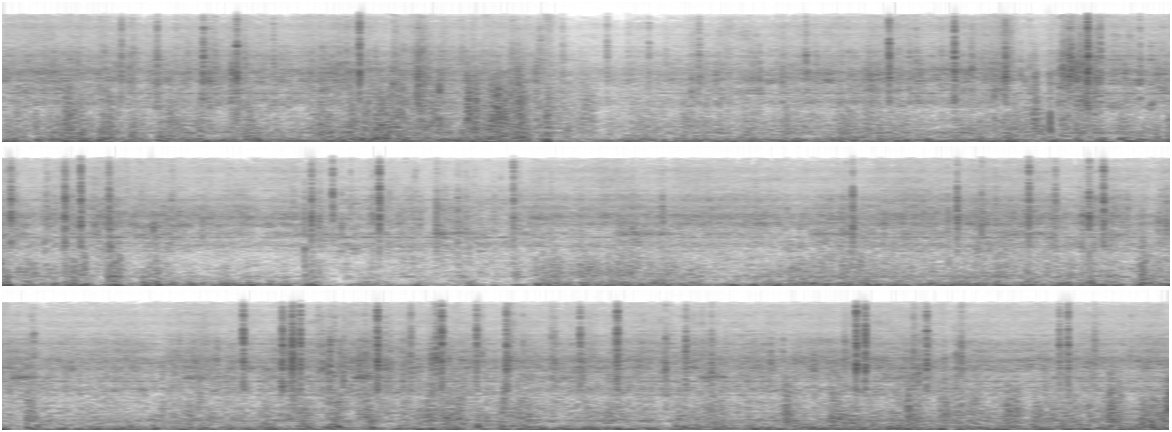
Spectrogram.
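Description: A bike's chain and frame rattle over bumps.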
